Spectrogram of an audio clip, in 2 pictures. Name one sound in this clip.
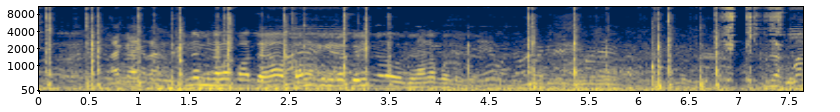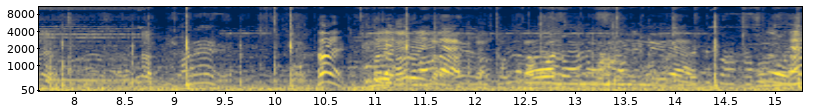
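A heavy knife chops into fish on a wooden block with sharp knocks.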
